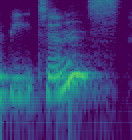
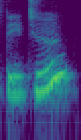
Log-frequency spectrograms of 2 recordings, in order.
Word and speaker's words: Beaton: The English name now is Beaton, but it was the French pronunciation was Betoon. And of course, it changed when they went to Scotland and Ireland as well. The name did change, but it's now Beaton.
